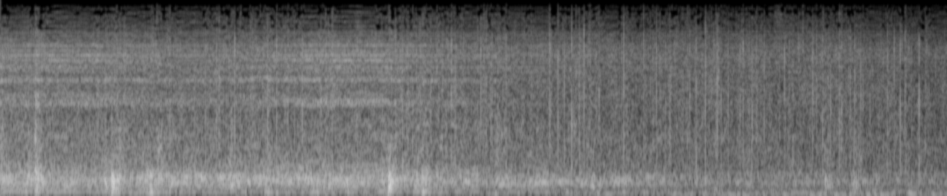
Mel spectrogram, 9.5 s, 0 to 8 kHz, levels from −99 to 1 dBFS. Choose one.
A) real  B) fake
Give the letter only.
B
